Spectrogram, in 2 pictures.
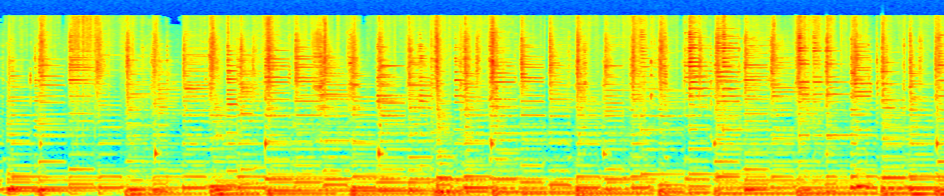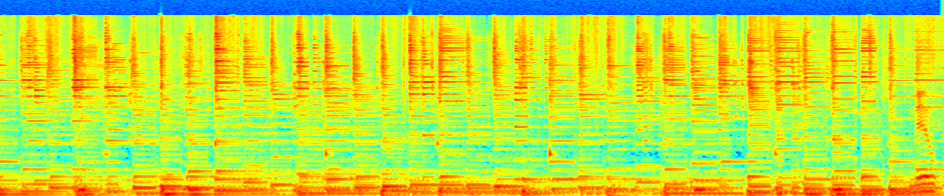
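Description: Viola caipira, the Brazilian ten-string folk guitar, playing the instrumental introduction to a recorded song: quick runs of plucked notes over low bass notes.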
